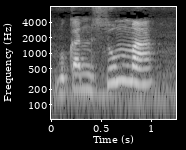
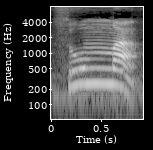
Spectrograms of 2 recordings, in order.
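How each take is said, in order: First: The first consonant is a plain s sound. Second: The first consonant is a th sound. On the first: The speaker calls it wrong. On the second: The speaker calls it right. "lidahnya di atas"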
